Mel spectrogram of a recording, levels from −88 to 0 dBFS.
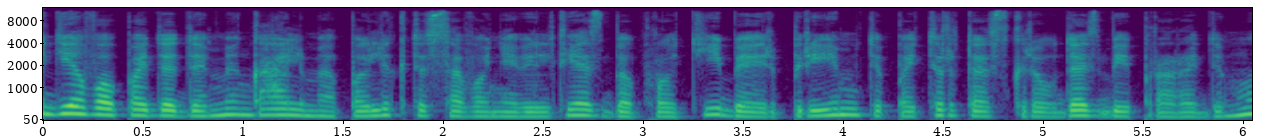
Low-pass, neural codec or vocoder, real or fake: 10.8 kHz; none; real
